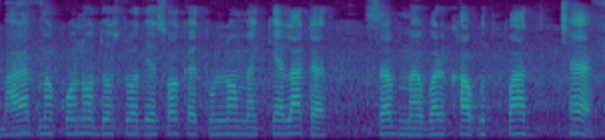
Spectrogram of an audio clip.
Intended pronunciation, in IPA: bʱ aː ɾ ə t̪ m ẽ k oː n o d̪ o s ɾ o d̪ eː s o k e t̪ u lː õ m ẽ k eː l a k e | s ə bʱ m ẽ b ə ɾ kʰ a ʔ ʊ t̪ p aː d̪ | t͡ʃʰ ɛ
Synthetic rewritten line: bʱ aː ɾ ə t̪ m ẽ k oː n o d̪ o s ɾ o d̪ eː s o k e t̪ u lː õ m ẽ k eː l a k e | s ə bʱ m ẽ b ə ɾ kʰ a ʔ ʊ t̪ p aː d̪ | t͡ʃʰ ɛ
